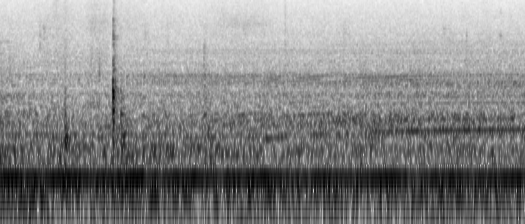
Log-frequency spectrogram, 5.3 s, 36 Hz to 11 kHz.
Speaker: not a bad startup sound I've had this probably since like 19989 9 somewhere in there maybe 2000 had it in a long time never had any problems with it though works every time I need to use it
